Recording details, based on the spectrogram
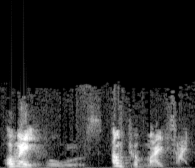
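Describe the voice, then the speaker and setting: A man's voice: on the high side, very animated, moderate pace, a loud crowd. An actor playing an imperious, impatient, pompous king in a 1940s radio drama. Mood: exasperated. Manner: pompous, commanding. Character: imperious, impatient, blustering king of a storybook realm. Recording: dull, raspy-edged 1940 radio recording.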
